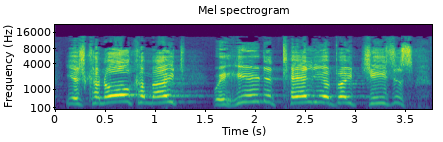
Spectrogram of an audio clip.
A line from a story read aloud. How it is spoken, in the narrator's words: We lifted the letterboxes and shouted in through the door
